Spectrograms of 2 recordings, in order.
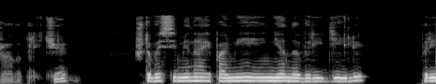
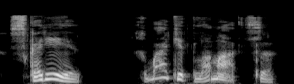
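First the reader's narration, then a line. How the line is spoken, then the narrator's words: Nasal croak. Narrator (Russian): гнусаво каркнула она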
